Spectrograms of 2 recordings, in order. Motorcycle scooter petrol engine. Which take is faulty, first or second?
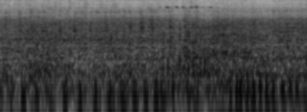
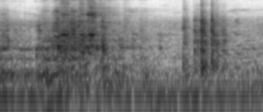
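second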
